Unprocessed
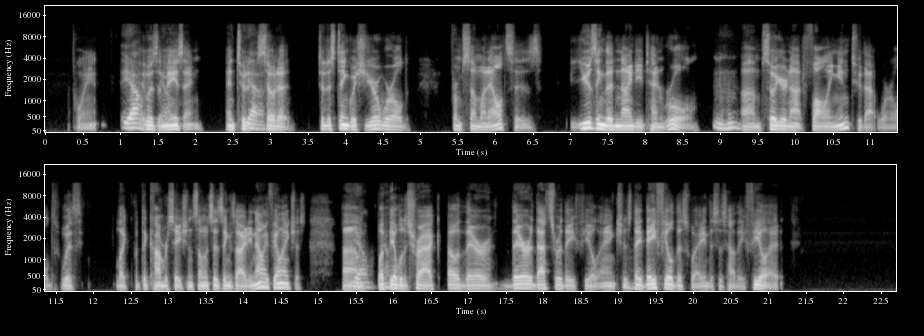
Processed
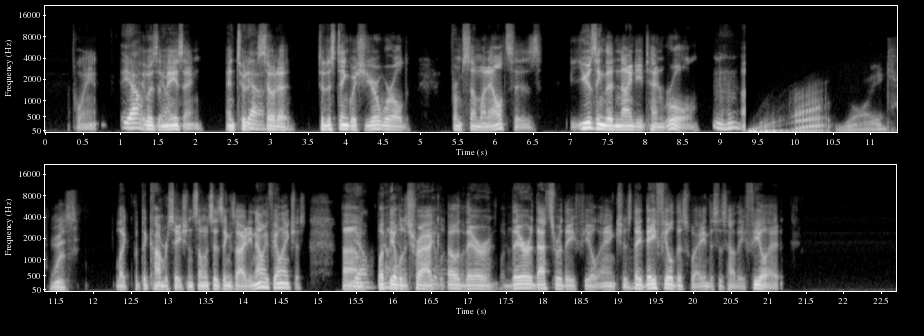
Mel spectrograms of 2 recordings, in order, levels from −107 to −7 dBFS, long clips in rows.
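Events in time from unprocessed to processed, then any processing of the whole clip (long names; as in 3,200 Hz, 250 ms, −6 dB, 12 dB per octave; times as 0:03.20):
0:03.15–0:03.90: low-shelf EQ 160 Hz +8 dB
0:09.33: tape start 3.05 s
0:15.37–0:16.14: delay throw 540 ms, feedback 45%, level −15 dB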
